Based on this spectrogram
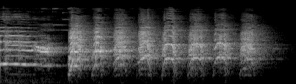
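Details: Cockatoo giving a long harsh screech, then six loud raspy squawks in even rhythm, about three per second, fading out at the end.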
